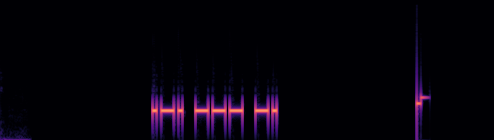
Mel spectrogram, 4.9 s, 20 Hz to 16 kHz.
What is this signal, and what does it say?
Morse code, heard as a keyed tone, about 27 wpm, 700 Hz. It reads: RON
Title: USA Common Names - Max 4 Letters - 28wpm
